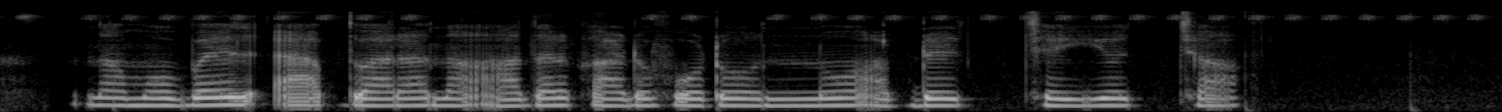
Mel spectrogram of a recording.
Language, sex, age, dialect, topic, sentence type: Telugu, female, 31-35, Southern, banking, question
